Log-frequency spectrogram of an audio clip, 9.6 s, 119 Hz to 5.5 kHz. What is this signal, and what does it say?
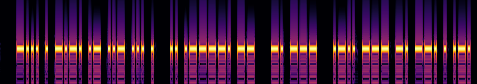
Morse code, heard as a keyed tone, about 25 wpm, 600 Hz. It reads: BECAUSE I'M NO LONGER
